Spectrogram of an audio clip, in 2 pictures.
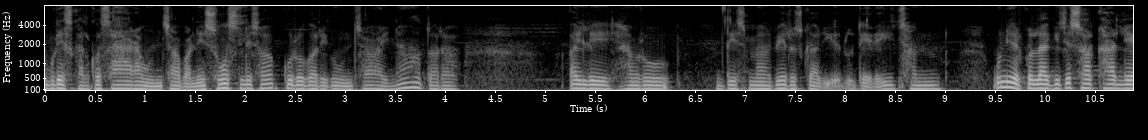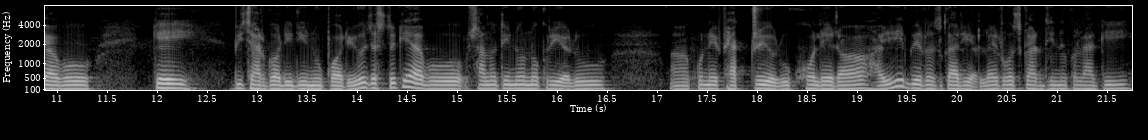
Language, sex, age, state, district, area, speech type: Nepali, female, 60+, West Bengal, Jalpaiguri, rural, spontaneous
